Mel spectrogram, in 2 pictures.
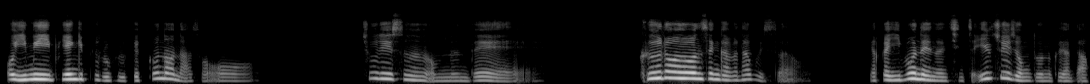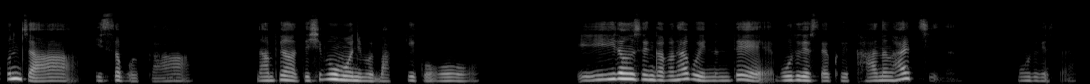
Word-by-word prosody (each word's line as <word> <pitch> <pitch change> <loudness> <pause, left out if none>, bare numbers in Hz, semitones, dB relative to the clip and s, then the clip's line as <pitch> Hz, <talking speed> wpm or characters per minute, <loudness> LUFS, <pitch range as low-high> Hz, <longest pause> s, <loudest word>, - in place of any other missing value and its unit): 어 230 - +4
이미 230 +2 +8
비행기 235 +2 +5
표를 210 -6 -11
그렇게 170 0 -12
끊어 265 +7 -2
놔서 160 -2 -14 1.1
줄일 265 -2 -1
수는 215 -6 -5
없는데 165 -1 -10 0.9
그런 280 -1 +7
생각은 220 -6 -2
하고 225 -3 -8
있어요. 80 - -20 0.7
약간 190 +3 -4
'이번에는 205 -4 +3
진짜 170 0 -14
1 260 +6 -1
주일 285 -1 -2
정도는 170 -6 -7
그냥 160 0 -12
나 150 +2 -13
혼자 165 - -4 0.2
있어 180 +2 -11
볼까. 150 0 -21 0.6
남편한테 180 -1 -7
시부모님을 195 -6 -1
맡기고.' 160 0 -14 1.0
이 205 +6 -7
이런 255 0 +5
생각은 205 -4 -5
하고 240 -3 -3
있는데 180 +2 -8
모르겠어요. 185 -2 -6
그게 165 0 -18
가능할지는 185 +11 -9 0.7
모르겠어요. 175 -3 -20
185 Hz, 260 characters per minute, -25 LUFS, 165-230 Hz, 1.1 s, 이미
